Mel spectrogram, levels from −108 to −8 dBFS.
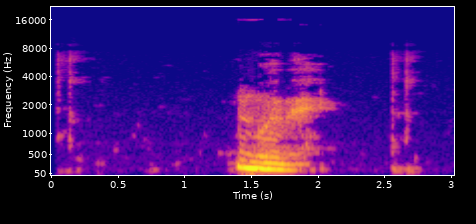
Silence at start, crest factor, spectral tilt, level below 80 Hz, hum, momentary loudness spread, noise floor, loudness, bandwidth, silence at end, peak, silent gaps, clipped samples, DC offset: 1.4 s; 18 dB; -10.5 dB/octave; -56 dBFS; none; 21 LU; -70 dBFS; -15 LUFS; 3.8 kHz; 1.1 s; -2 dBFS; none; under 0.1%; under 0.1%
